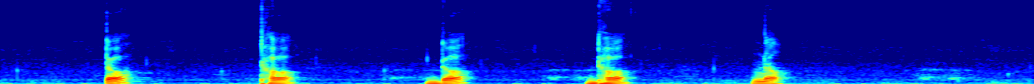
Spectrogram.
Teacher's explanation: The next group are called cerebrals, where the tongue seals the breath behind it by arching up firmly against the roof of the mouth. The cerebrals have a very hard and sharp sound, and they are all represented by letters with a dot beneath them.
